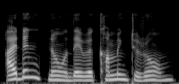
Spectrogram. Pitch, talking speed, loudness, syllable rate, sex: 215 Hz, 265 wpm, -20 LUFS, 6.0 syllables/s, female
